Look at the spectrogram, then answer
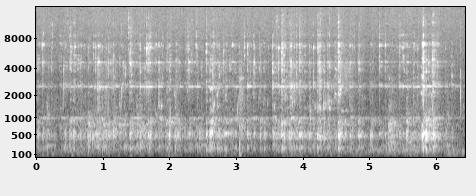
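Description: A bar spoon stirring an oak-aged gin cocktail over ice in a mixing glass, a steady run of light clinks and rattles held for several seconds, close and fairly quiet.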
